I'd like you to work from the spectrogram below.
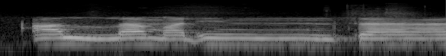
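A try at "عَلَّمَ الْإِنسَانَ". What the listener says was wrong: আল্লামাল ইনসান, আল্লামাল কইয়া হামজারে আর একটু স্পষ্ট করিয়া নেনি, আর নাইলে হামজাটার উচ্চারণ বাদ পড়ি যার।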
